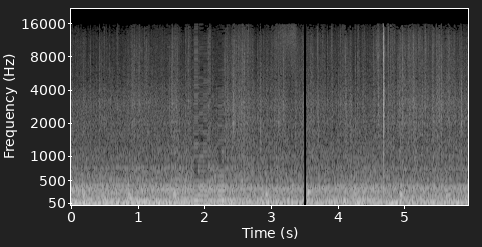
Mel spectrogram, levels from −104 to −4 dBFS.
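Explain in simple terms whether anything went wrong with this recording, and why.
Between 1.82 and 2.31 s, the audio likely arrived too slowly, so about half the time short 10 ms pieces were repeated, producing robotic sound from repeated short buffers: a rigid 100 Hz buzz. From 3.49 to 3.53 s, a Bluetooth stall likely held up the wireless data, so the sound drops out for 39 ms before continuing.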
